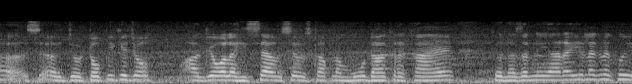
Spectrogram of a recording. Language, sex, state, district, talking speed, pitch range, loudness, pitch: Hindi, male, Punjab, Fazilka, 245 wpm, 185-200 Hz, -18 LUFS, 190 Hz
